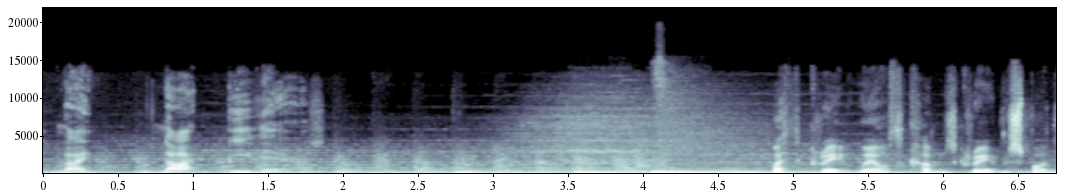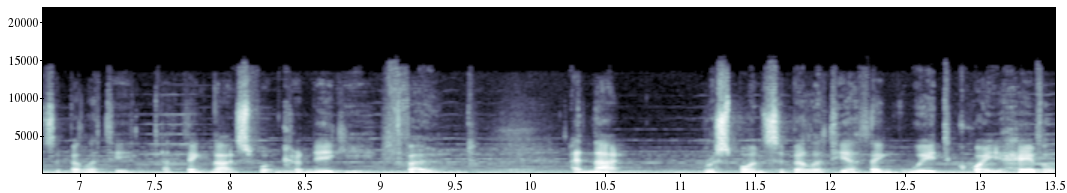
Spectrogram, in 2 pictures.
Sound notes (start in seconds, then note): 5.4 Voz en off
